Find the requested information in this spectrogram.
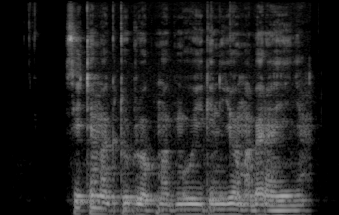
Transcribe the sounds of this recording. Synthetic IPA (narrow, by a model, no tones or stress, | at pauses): sɪtɛmaɡdudwok̚mamowiɡinjɔmabɛɾaɪɲa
